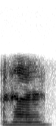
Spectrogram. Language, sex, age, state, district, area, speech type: Bengali, female, 30-45, West Bengal, Darjeeling, rural, conversation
